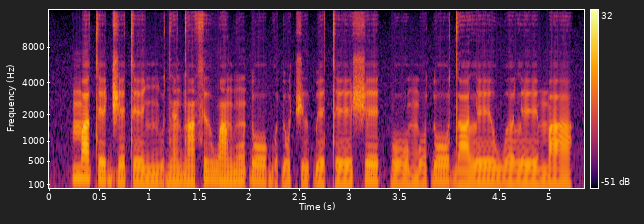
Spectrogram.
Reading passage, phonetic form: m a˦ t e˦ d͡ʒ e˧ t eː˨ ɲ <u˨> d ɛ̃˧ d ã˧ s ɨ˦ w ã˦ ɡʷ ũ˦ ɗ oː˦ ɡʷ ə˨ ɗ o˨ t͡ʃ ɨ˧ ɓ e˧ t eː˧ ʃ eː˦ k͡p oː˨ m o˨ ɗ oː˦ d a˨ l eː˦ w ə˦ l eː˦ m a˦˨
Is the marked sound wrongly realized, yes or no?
no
